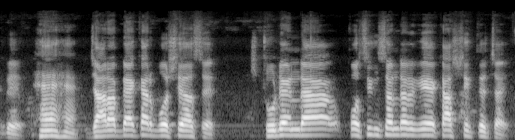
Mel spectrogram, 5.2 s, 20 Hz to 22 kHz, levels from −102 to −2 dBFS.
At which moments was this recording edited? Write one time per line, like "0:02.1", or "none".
none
